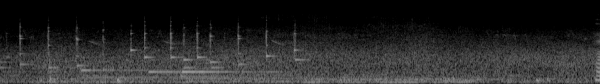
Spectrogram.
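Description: Mobile phone ringtone: a short chiming melody repeated several times, stopping about three seconds in, before the call is answered.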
